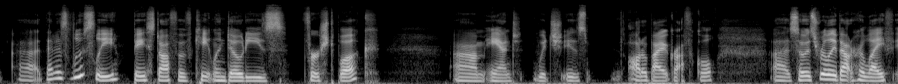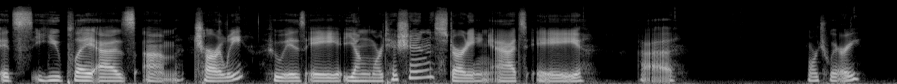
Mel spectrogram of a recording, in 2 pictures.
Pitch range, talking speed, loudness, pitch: 160-190 Hz, 130 wpm, -18 LUFS, 170 Hz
